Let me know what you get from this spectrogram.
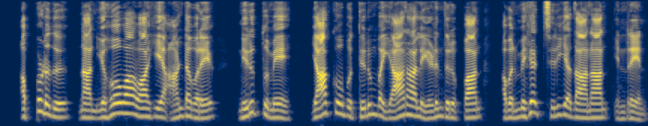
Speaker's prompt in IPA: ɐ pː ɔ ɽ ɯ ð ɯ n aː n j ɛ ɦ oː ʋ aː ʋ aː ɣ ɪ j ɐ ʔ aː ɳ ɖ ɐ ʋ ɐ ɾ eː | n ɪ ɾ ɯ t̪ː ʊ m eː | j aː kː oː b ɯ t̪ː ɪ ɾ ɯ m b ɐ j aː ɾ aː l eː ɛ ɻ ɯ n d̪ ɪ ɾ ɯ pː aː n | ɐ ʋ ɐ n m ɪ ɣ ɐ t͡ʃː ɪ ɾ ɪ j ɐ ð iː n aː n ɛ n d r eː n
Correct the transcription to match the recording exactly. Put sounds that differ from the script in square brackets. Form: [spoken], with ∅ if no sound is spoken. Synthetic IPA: ɐ pː ɔ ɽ ɯ ð ɯ n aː n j ɛ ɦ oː ʋ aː ʋ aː ɣ ɪ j ɐ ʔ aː ɳ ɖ ɐ ʋ ɐ ɾ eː | n ɪ ɾ ɯ t̪ː [ɯ] m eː | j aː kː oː b ɯ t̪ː ɪ ɾ ɯ m b ɐ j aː ɾ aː l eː ɛ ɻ ɯ n d̪ ɪ ɾ ɯ pː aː n | ɐ ʋ ɐ n m ɪ ɣ ɐ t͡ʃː ɪ ɾ ɪ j ɐ ð [aː] n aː n ɛ n d r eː n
